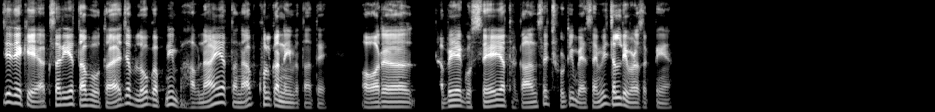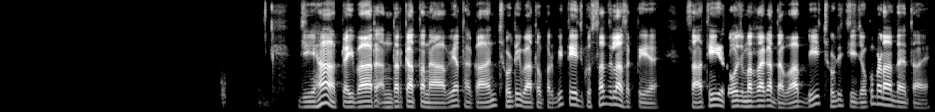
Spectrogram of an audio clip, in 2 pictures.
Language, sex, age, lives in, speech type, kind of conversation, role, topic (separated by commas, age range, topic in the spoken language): Hindi, male, 20-24, India, read, expert-assistant, expert, लोगों के बीच झगड़े अक्सर क्यों बढ़ जाते हैं, जबकि शुरुआत में वे छोटी-सी बात से शुरू होते हैं?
